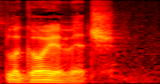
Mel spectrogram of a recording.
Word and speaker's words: Blagojevich: He was the one I was saying last time that I didn't know how to pronounce his name because it's spelled Blagojevich, and although I knew that wasn't it. So it apparently is Blagojevich.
